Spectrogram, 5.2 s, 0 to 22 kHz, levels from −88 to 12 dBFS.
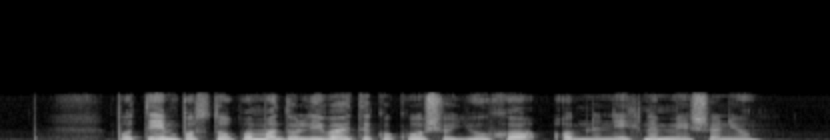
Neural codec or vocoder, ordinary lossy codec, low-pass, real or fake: none; none; 7.2 kHz; real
